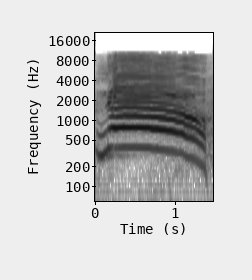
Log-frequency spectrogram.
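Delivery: long, high, loud "No!" of dismay; mock anguished shout. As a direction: drag out a big, high theatrical cry of protest. Texted reply acted as a long wail.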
